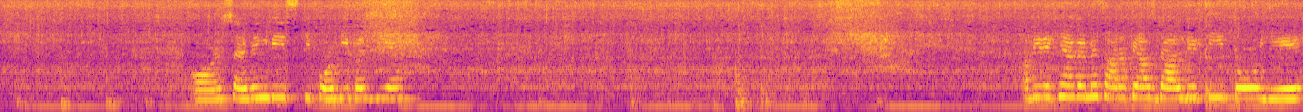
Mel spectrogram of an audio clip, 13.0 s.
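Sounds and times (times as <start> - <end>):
curry sizzling in a pot: 0.0 - 13.0.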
